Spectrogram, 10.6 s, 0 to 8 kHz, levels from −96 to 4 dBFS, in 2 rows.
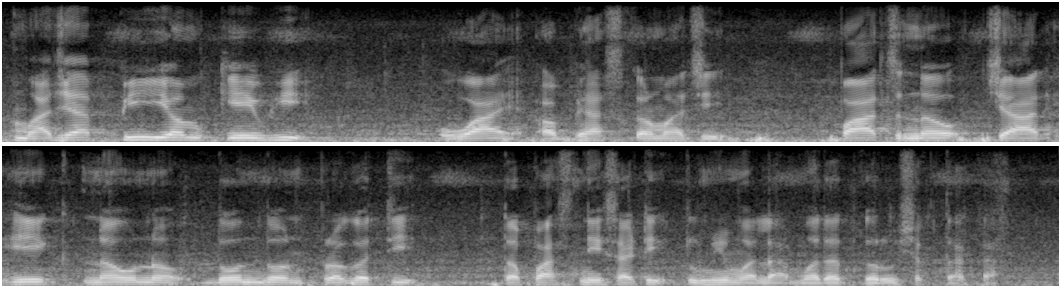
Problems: constant background noise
